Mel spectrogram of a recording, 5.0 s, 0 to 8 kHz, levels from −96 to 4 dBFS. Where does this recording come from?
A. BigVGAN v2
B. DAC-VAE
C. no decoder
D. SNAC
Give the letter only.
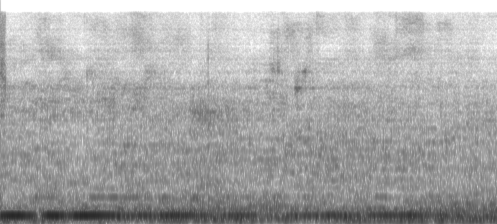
D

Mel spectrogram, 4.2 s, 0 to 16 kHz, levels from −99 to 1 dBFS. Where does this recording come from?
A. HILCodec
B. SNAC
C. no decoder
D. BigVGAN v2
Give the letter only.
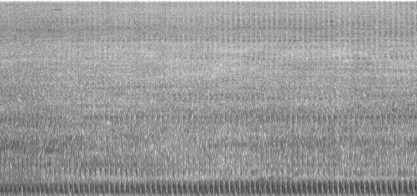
C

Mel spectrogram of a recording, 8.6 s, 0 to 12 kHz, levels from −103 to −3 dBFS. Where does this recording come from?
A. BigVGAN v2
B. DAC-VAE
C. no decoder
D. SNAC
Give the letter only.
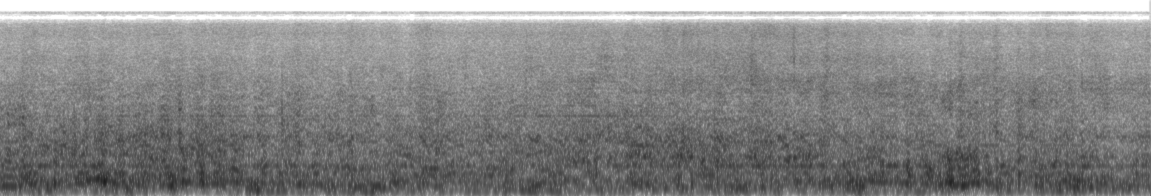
D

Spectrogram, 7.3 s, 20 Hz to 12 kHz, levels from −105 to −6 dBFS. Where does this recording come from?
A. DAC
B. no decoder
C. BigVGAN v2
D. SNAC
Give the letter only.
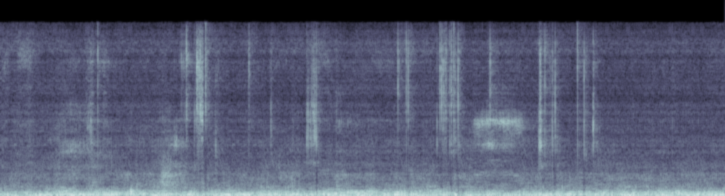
D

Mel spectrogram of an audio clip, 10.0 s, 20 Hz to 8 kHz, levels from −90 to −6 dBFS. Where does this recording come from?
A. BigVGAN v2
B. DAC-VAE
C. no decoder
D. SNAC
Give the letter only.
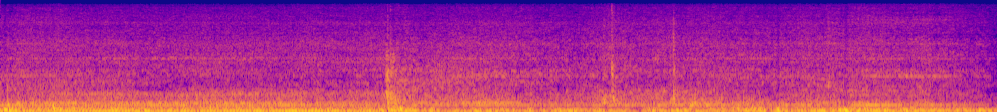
C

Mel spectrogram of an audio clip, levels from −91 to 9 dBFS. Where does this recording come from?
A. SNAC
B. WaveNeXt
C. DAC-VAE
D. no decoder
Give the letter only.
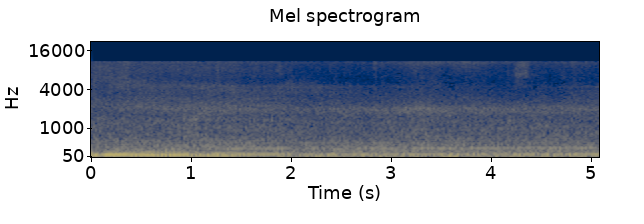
D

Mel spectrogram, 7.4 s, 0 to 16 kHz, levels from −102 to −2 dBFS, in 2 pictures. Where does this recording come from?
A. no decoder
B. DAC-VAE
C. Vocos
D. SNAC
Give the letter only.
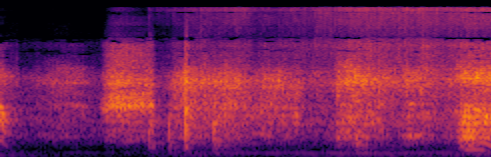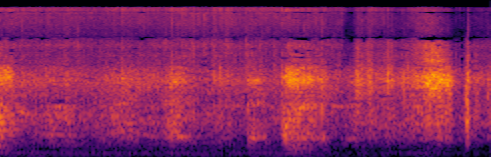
A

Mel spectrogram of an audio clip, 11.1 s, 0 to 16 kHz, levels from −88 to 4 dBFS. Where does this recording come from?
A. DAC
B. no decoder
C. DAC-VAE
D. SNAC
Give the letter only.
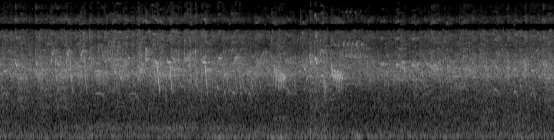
B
